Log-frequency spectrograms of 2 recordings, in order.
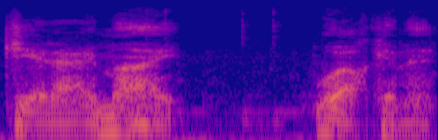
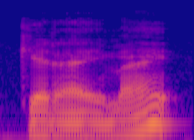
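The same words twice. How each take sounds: First: Softer, hammed-up Aussie drawl on mate; Aussie accent. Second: Light mock Aussie greeting; a first, lighter take at an Australian g'day; Aussie accent. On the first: Welcoming Jeremy in chat in a softer mock Aussie accent. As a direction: lean into a broad Australian twang, softer. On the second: Greeting a viewer in a light mock Aussie accent. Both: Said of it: "That was my Aussie impression".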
